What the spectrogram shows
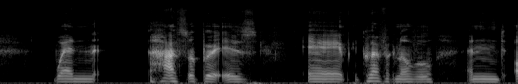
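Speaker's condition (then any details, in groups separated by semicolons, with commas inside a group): Cerebral palsy; tight muscles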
